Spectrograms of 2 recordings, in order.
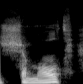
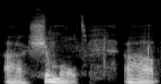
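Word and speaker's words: Chemult: And then the little town near there is called Chemolt, which again has the different pronunciation, with the last part being hyphen or pronounced harder, Chemolt.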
